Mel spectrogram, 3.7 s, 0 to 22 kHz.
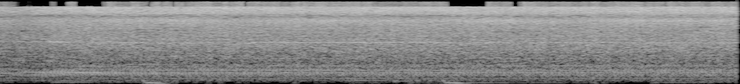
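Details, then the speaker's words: Sun Joe SPX3000 electric pressure washer (14.5 A, 2030 PSI): a motor hum with a slow, uneven low-end surge about every second. It was done too fast, giving a weak pump and low pressure; it needs time to build. "So watch when I do this. See how it's a low pump? That's why you have to give it time."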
